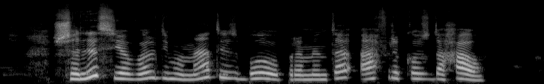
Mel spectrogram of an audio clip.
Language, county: Lithuanian, Tauragė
